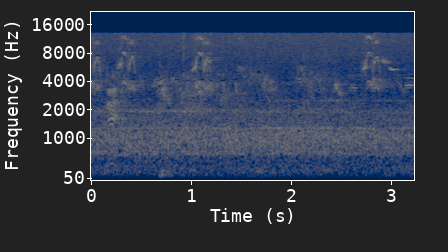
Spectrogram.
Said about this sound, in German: Und dann sind dir vielleicht auch die Vögel aufgefallen. Vielleicht vorhin, als wir gesprochen haben, uns gegenseitig angeschaut haben, hast du die gar nicht gemerkt.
